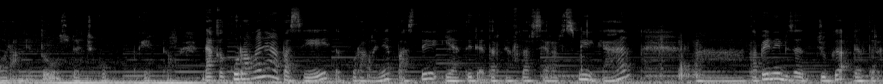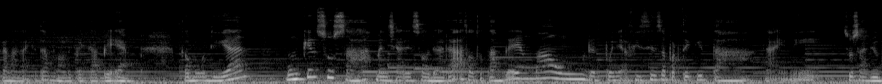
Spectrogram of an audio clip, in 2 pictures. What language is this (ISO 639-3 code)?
ind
